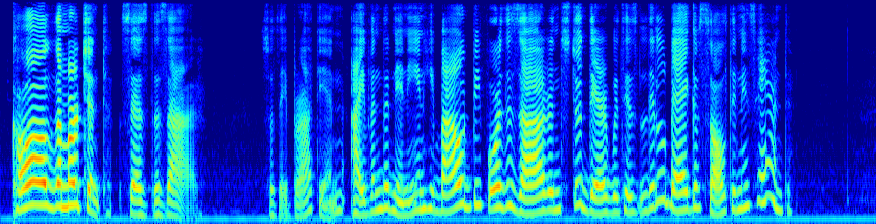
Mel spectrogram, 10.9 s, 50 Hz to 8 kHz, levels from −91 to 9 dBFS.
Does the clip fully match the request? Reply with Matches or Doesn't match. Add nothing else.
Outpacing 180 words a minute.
Doesn't match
